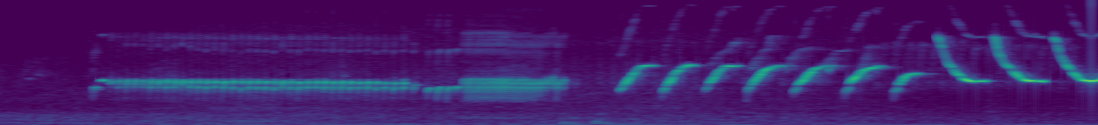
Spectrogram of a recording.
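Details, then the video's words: Canary singing a training song: a sustained steady buzzing trill held for over two seconds, then a series of rising and falling whistled sweeps repeated about four per second, with faint background hiss. "Canary's most powerful song for training | Canary sounds"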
